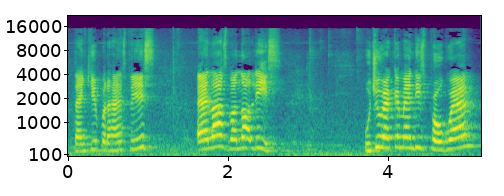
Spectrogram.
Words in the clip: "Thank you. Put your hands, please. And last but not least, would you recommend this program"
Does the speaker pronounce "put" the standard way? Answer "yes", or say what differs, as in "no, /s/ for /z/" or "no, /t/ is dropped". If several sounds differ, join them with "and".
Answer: no, /f/ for /p/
